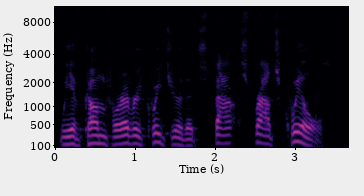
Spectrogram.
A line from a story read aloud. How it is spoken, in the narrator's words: the terrible things thundered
